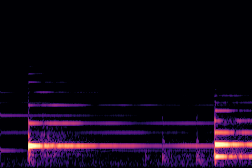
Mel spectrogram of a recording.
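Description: Piano intro jingle: notes struck about half a second in and again about four seconds in, each left to ring and fade slowly.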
